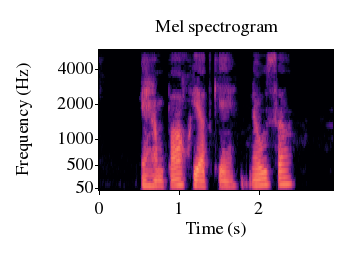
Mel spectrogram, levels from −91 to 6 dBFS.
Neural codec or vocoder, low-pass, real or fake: none; 5.4 kHz; real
